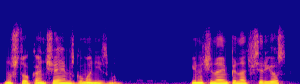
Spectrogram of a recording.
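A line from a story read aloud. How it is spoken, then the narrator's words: Soft, cultured, bored tone. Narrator (Russian): Кот-ученый, заскучавший, должно быть, из-за совершеннейшего своего неучастия в событиях, предложил мягким интеллигентным тоном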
